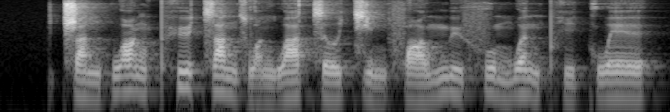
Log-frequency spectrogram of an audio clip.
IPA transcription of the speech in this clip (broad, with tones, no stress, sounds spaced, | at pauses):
ʈ͡ʂ a˨˩ n p w ɑ˥˧ ŋ pʰ y˥˧ t͡s a˥˩ n s w ɑ˩ ŋ w ä˥˩ t͡s ɹ̩˧˥ t͡ɕ i˨˩ n f ɑ˧˥ ʊ̯ m y˥˧ f u˥˧ m w ə˥˩ n pʰ i˨˩ k w e˥ ɪ̯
